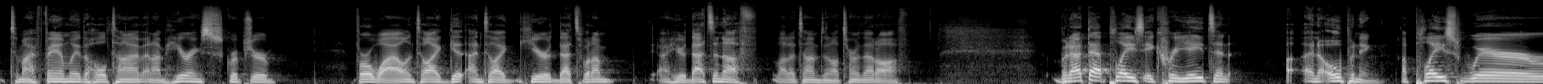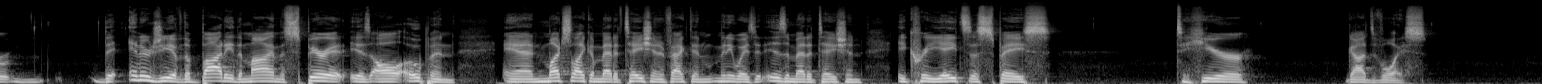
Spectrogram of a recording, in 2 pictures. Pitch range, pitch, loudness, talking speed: 105-140 Hz, 120 Hz, -16 LUFS, 160 wpm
